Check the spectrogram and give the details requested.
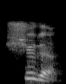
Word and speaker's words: sugar: You have sugar, just an ordinary s, and it produces the sound sh, sugar.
